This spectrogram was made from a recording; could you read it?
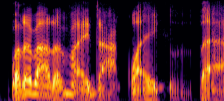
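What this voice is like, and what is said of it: Withered old creature voice. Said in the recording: “I sound like a withered old girl... now I can imagine you're some creature”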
